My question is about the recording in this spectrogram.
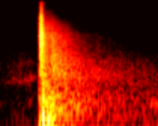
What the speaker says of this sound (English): Mortars trying to find more defenders.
